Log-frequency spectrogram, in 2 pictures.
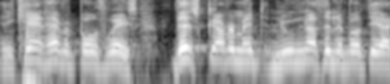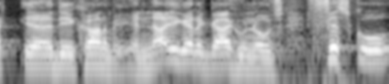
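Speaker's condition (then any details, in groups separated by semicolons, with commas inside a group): No condition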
